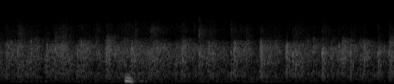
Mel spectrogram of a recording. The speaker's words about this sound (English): How many of you love the Lord? Give Jesus a big hand clap if you love Jesus.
